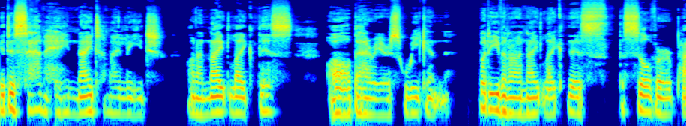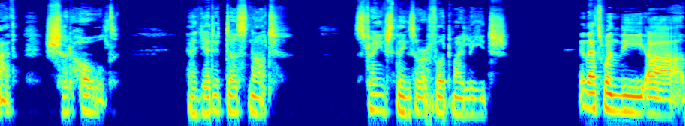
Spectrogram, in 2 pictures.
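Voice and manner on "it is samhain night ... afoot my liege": gentle, soft, hushed half-whisper that carries. Voicing a seer who answers her liege: soft half-whisper. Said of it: "in a soft whisper".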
